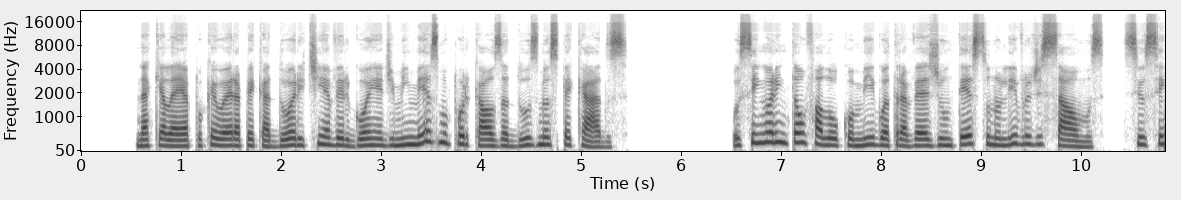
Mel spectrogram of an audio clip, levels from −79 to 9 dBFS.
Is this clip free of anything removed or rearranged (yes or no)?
yes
